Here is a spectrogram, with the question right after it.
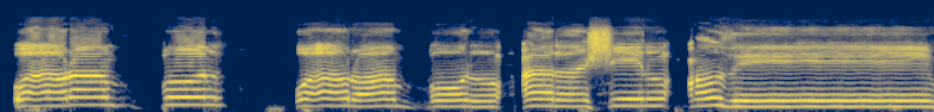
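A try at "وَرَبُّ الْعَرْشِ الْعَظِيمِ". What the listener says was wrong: Shinnya mana shinnya? Ayo, shinnya. Arsyil.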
